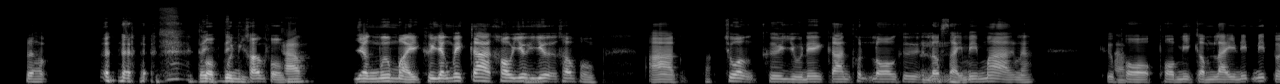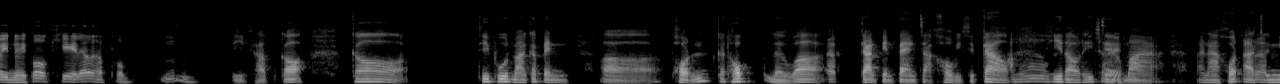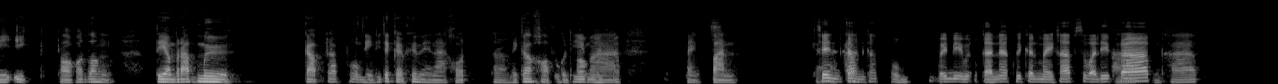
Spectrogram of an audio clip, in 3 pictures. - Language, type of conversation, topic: Thai, unstructured, โควิด-19 เปลี่ยนแปลงโลกของเราไปมากแค่ไหน?
- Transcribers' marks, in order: laugh; chuckle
